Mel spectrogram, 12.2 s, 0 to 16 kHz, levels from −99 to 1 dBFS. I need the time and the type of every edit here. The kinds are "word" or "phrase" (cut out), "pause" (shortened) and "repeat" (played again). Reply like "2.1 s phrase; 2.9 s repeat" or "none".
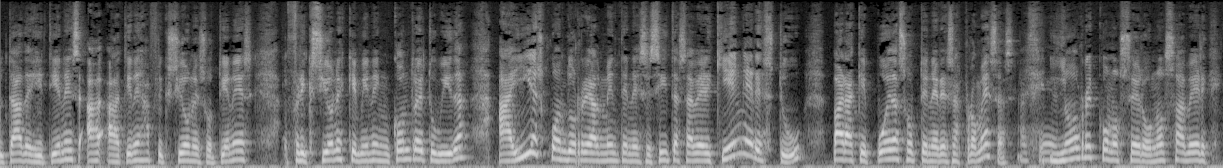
2.8 s word; 10.6 s word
